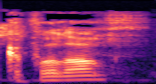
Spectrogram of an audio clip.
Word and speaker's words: Capullo: But the incentive cover that they have at Midtown Comics by, I think it's Greg, how do you pronounce his name, the artist? – Capullo. – Greg Capullo.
